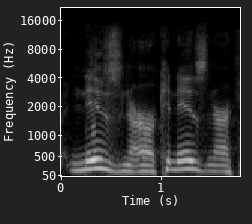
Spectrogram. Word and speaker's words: Knizner: They're only 1 for 12 off him with Knizner. Is that how you pronounce his name? Not Noah Kaniga or what's the other? Nick Kurtz. It's Andrew Knizner.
